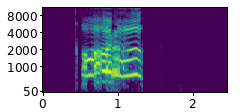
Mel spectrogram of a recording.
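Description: The cartoon parrot's squawky, high-pitched, bird-like voice calling the Sanskrit question “Ko'ruk?” (“who is free of disease?”) once, about a second long, starting about half a second in.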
